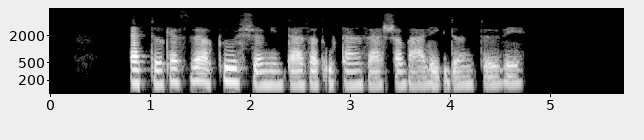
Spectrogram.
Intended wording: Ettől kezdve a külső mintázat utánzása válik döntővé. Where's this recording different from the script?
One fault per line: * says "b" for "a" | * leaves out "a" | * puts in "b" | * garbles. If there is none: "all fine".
all fine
